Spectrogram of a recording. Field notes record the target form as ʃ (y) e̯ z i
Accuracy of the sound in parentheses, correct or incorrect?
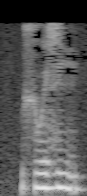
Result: incorrect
